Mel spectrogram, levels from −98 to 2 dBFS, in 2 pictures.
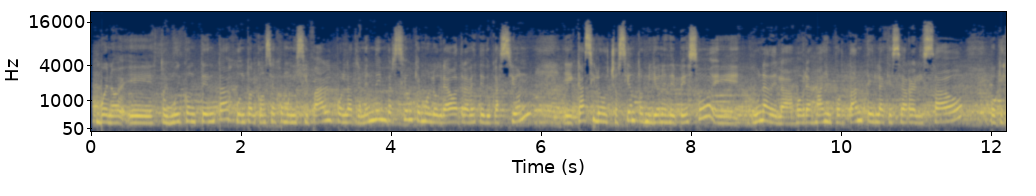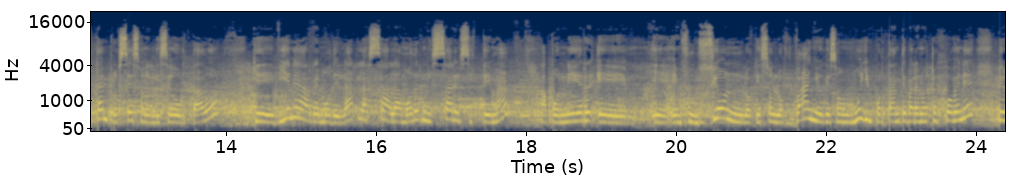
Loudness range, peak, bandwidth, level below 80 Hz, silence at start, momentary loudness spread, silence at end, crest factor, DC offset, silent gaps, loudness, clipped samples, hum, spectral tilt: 1 LU; 0 dBFS; 16.5 kHz; -58 dBFS; 0 s; 3 LU; 0 s; 12 dB; under 0.1%; none; -13 LUFS; under 0.1%; none; -3.5 dB/octave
